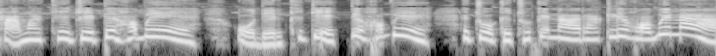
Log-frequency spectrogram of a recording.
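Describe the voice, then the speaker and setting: Putting on a cartoonish character voice, a man speaks at an extremely high pitch with very wide pitch swings and a fairly slow pace, in a dry, close sound with no echo. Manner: agitated, repetitive.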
